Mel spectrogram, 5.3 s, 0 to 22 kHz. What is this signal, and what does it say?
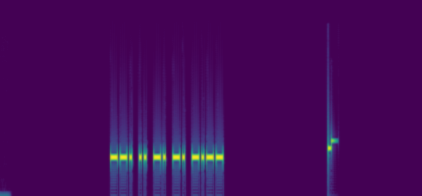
Morse code, heard as a keyed tone, about 40 wpm, 700 Hz. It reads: GINNY
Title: USA Common Names - 40wpm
